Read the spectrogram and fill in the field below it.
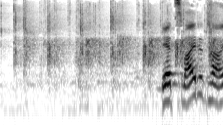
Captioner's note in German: Beifall AfD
